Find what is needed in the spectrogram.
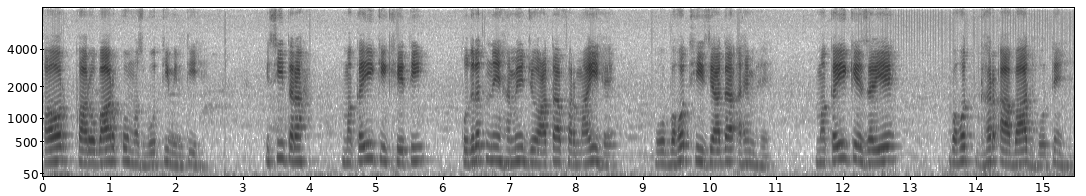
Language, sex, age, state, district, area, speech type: Urdu, male, 18-30, Bihar, Purnia, rural, spontaneous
